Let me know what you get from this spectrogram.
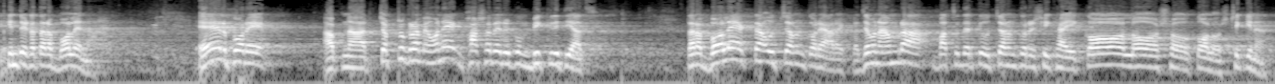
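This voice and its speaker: A man's voice: high-pitched, pushed and bright. A man preaching a humorous sermon to a large gathering. He jokes, mimics regional dialects and keeps asking the crowd to answer him. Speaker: Islamic preacher. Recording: echoey hall with long reverb, faint noise.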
